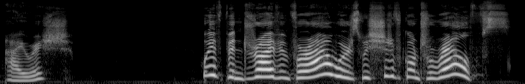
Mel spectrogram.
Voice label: Irish

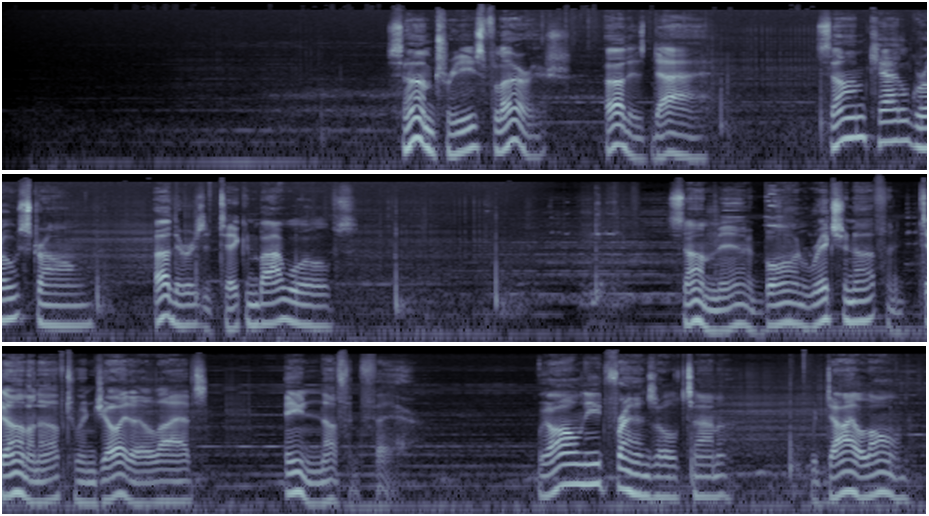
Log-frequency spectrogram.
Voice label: Video Game Reel

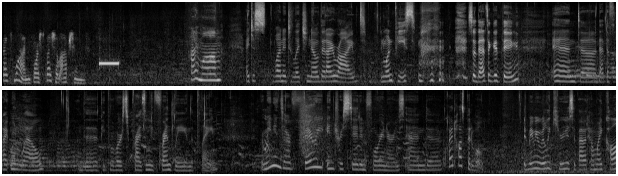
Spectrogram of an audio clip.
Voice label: American accent happy mood

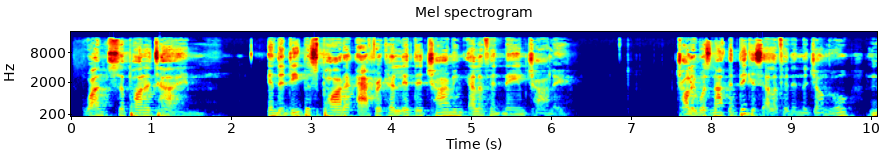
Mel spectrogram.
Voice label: Natural voice

